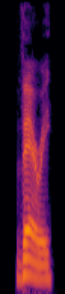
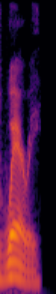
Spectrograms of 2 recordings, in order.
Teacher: The V sound is made by putting your top teeth on your bottom lip and vibrating. The W sound is made by rounding your lips like you're about to whistle.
